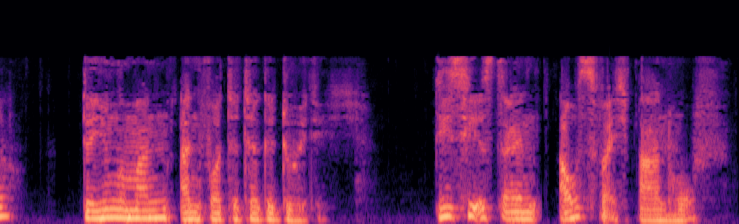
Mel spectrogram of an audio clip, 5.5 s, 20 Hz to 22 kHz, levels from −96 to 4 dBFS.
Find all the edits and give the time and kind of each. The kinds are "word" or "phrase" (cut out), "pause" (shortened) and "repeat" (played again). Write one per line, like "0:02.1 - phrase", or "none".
0:03.1 - pause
